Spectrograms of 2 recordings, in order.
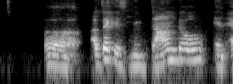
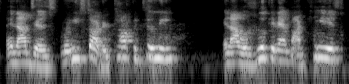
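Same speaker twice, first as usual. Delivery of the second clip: ordinary delivery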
